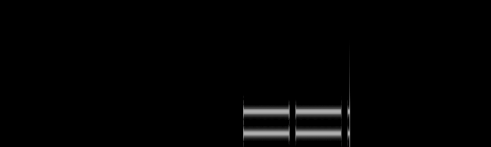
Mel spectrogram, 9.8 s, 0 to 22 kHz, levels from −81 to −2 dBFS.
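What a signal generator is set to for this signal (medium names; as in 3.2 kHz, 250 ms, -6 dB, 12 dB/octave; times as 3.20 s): cadence 378 Hz, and 971 Hz, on 0.91 s, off 0.13 s, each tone -26.5 dBFS 2.12 s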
